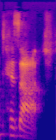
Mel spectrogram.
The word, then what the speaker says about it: Tesarsch: I am very excited because this week on the podcast we have John Tesarsch.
